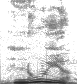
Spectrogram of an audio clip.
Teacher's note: Quand je prononce nouille, les lèvres sont arrondies à cause du ou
